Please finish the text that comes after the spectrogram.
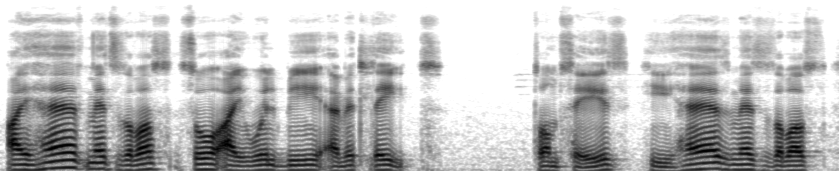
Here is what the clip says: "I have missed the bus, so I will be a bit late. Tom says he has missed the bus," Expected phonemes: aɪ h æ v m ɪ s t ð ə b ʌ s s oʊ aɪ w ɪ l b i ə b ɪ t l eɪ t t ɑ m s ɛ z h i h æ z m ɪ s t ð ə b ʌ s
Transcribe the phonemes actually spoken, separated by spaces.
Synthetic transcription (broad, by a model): aɪ h æ v m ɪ t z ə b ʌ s s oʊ aɪ w ɪ l b i ə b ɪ t l eɪ t t ɑ m s ɛ z h i h æ z m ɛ t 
